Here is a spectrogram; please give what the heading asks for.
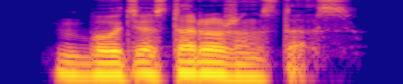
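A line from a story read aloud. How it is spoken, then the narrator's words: Through gritted teeth. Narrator (Russian): процедил Игорь Станиславович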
